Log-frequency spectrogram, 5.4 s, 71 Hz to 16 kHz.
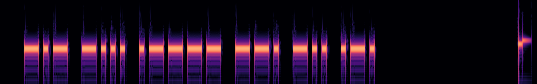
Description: Morse code, heard as a keyed tone, about 25 wpm, 700 Hz. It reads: KB1GDR
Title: USA Call Signs - 6 Characters - 2x Character Spacing - 25wpm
